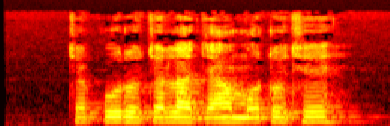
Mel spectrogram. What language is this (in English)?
Goaria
